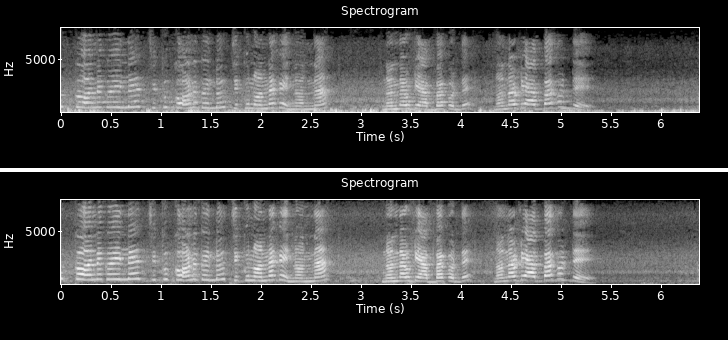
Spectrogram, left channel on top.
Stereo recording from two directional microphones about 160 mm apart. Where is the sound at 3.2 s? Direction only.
25° right (ahead or behind).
